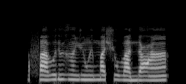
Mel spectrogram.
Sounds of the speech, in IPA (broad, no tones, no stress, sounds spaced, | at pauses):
f a β ɵ ɾ ʉ ɣ ɐ̃ ʒ ũ ɪ̯ m a ʃ o β a mʲ ɐ ʕ ã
